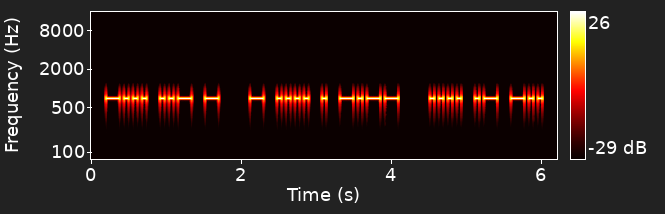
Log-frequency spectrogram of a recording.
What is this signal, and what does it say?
Morse code, heard as a keyed tone, about 20 wpm, 700 Hz. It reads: BUT THEY HAD
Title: Sentences from Top 1000 Words - Review Part 6 - 20wpm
